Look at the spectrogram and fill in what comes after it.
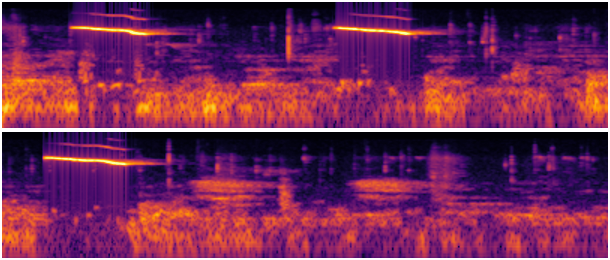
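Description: A bird's high whistled call, falling in pitch, repeated three times about two seconds apart, with faint pecking sounds in between.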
